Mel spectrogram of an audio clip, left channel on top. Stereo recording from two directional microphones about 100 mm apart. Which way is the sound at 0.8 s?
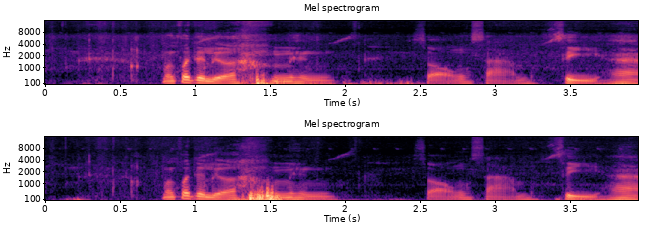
30° right (ahead or behind).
